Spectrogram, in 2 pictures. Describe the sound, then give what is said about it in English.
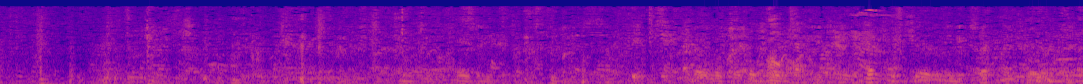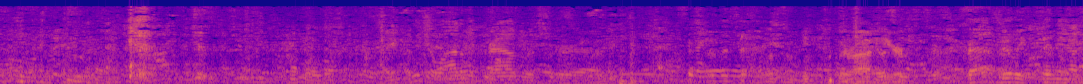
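Steady murmur of many overlapping voices as a crowd chatters and shuffles out of a legislative hearing room, a dense, continuous babble with occasional louder bursts and faint clicks of movement. “We'll take a minute here to let the crowd thin out if you're leaving, but please be quiet while you are leaving if you can so we can quickly get on to the next bill.”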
